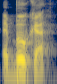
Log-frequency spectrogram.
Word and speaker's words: Egbuka: G is silent, kids. I know. I just like calling him Begbu more than anything, but we don't do as many times as Perna does it, but Eggbegbu, Eggbegbu, Egbuka.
